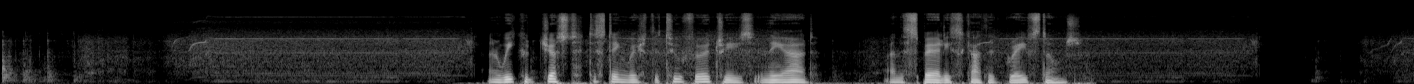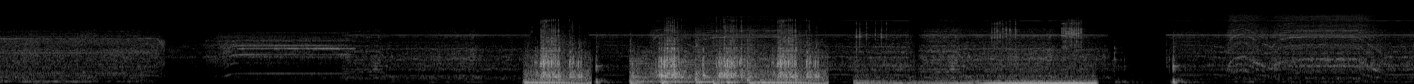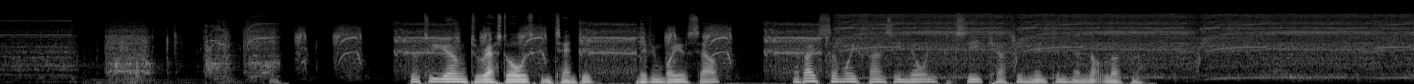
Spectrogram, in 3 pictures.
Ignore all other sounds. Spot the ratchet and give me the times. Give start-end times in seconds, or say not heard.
19.4-25.1.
